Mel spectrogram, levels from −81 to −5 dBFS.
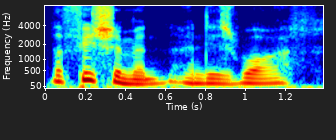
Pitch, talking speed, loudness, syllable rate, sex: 135 Hz, 215 wpm, -17 LUFS, 5.6 syllables/s, male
